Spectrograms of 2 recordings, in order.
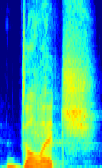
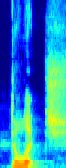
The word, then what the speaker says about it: Dulwich: We're going to talk about a restaurant in London in Dulich. Dulich, which is spelled Dwitch.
